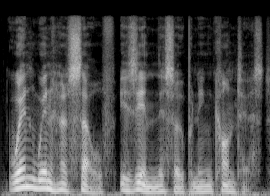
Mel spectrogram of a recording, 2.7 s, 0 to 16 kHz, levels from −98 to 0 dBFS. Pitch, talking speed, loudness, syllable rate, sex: 105 Hz, 180 wpm, -19 LUFS, 4.8 syllables/s, male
